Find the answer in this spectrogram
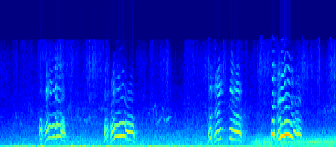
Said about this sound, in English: It's a beautiful oyster catcher just next to the road. It's those bird sounds that I've really missed being away from New Zealand.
